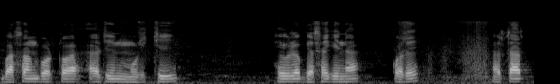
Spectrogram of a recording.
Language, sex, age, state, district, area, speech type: Assamese, male, 60+, Assam, Udalguri, rural, spontaneous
